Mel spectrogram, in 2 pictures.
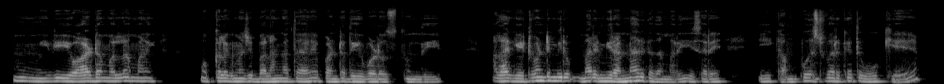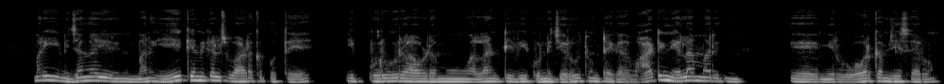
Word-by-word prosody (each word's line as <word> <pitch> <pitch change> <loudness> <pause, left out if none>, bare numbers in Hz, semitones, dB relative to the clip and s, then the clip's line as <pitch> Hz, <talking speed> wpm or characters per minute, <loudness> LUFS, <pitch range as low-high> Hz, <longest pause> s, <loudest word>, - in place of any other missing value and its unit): హ్మ్. 160 -4 -1
ఇవి 145 +2 0 0.2
వాడడం 145 +2 +4
వల్ల 150 +2 +1
మన 150 - -2 0.6
మొక్కలకి 145 0 0
మంచి 140 +1 +1
బలంగా 135 +1 +2
తయారై 135 +2 +1
పంట 130 -1 +2
దిగుబడి 125 -1 +2
వస్తుంది. 120 -1 -3 0.6
అలాగే 145 0 +2
ఎటువంటి 170 +5 +3
మీరు 165 0 +3 0.2
మరి 155 +1 +2
మీరన్నారు 145 +5 +4
కదా! 125 -3 -1
మరి 120 +4 -4 0.2
సరే, 125 0 -2 0.5
ఈ - - -1
కంపోస్ట్ 125 +3 0
వరకైతే 150 +1 -2
ఓకె. 130 -5 -4 0.8
మరి 195 +2 +1 0.2
నిజంగా 165 +7 +1
ఈ - - +1 0.3
మనం 135 +3 -1 0.2
ఏ - - +2 0.2
కెమికల్స్ 185 -2 +3
వాడకపోతే 135 -2 -3 0.6
ఈ - - -2 0.2
పురుగు 145 +2 0
రావడము 130 -1 +2 0.2
అలాంటివి 130 +1 0
కొన్ని 130 -1 +3
జరుగుతుంటాయి 135 +1 -1
కదా! 115 -1 -5
వాటిని 190 +5 +4
ఎలా 180 +2 +1
మరి 155 -2 -4 0.8
ఏ, - - +1 0.3
మీరు 120 -1 -3
ఓవర్‌కమ్ 145 +3 0
చేశారు? 130 -2 -1
135 Hz, 145 wpm, -31 LUFS, 130-150 Hz, 0.8 s, వాడడం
